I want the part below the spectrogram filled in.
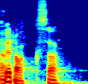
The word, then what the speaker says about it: Veraxa: Also sehr deutsch ausgesprochen, nehme genau. – ich an. – Genau, ja. Veraxa.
